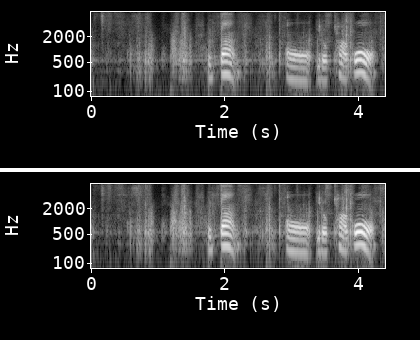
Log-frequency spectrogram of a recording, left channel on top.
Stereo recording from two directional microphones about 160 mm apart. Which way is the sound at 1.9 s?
30° right (ahead or behind).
